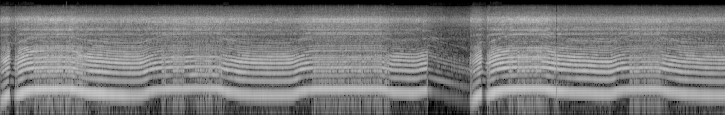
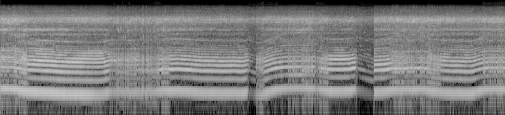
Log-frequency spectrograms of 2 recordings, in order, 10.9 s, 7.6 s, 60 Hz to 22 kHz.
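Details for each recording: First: Older piston-ported chainsaw with H screw at 1.25 turns out: higher RPM, crisp clean rise and fall, slight four-stroking out of the cut, smooth powerful running in the cut, excellent throttle response; high-speed mixture correctly set. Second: Older manual piston-ported chainsaw, H screw set too rich: high wailing at full throttle lifted out of cut breaks into burbling uneven stutter; leftover fuel and soot stop ignition so cylinder skips firing, rich four-stroking.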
